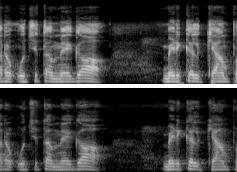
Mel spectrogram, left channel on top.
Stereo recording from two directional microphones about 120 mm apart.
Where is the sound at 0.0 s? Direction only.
35° left (ahead or behind).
